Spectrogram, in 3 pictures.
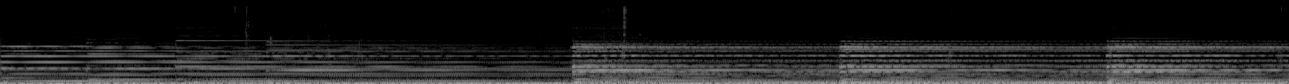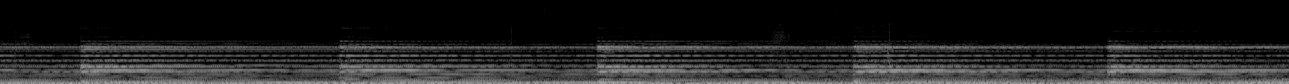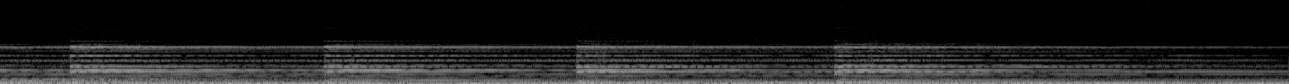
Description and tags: Clock strike
Medieval clock striking
antique, clock, Medieval, striking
